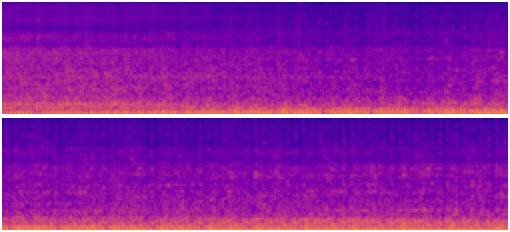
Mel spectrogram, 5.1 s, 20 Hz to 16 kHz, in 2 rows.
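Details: 1957 Dodge D500 1½-ton ex-military truck V8, first start after years sitting, cold with choke on: steady low lope about two pulses a second plus a faint puffing tick from an exhaust leak.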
